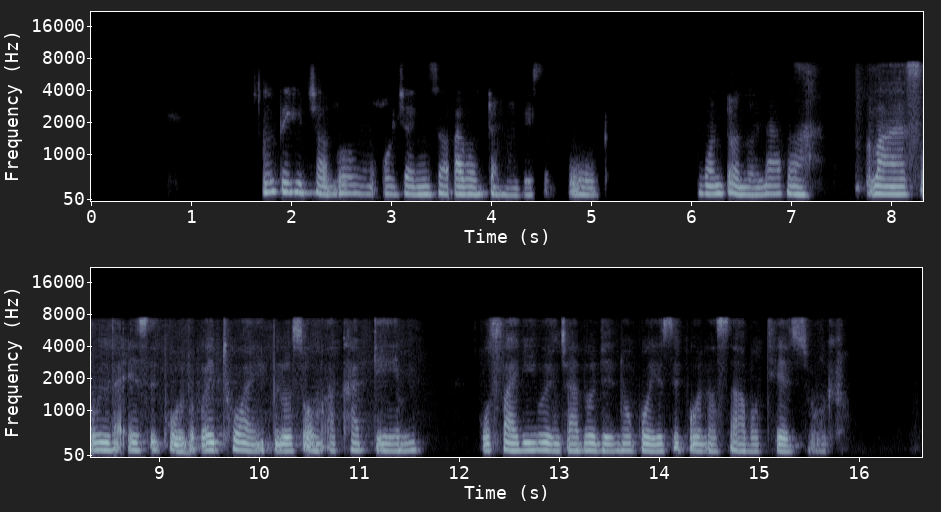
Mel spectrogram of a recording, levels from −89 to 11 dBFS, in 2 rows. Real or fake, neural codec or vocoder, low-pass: fake; codec, 16 kHz, 1.1 kbps, Voila-Tokenizer; 7.2 kHz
